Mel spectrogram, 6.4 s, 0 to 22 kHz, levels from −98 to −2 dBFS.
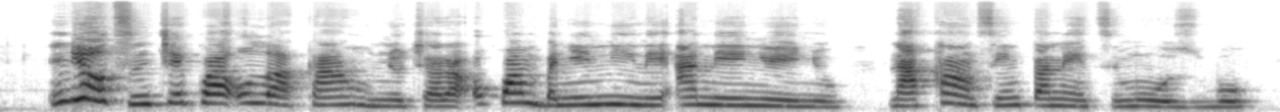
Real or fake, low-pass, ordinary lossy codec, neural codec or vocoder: real; 19.8 kHz; Opus, 32 kbps; none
